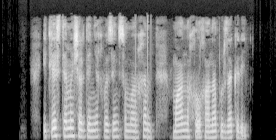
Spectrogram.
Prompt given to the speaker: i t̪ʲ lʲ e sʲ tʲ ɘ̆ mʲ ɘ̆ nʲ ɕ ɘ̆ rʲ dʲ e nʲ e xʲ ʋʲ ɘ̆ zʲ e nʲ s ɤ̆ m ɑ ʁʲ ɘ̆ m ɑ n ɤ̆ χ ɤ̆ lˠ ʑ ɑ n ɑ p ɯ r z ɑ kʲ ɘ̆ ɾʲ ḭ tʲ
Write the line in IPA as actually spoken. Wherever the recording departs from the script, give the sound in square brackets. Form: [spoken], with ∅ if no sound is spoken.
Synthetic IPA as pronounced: i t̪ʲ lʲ e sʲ tʲ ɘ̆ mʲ ɘ̆ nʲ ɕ ɘ̆ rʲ dʲ e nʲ e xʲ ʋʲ ɘ̆ zʲ e nʲ s ɤ̆ m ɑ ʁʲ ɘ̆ m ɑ n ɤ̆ χ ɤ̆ lˠ [ʁ] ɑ n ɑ p ɯ r z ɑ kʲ ɘ̆ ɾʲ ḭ tʲ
